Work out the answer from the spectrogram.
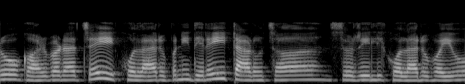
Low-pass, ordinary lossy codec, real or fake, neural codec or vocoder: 7.2 kHz; none; real; none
